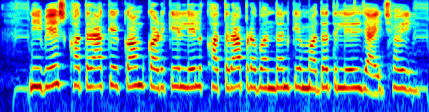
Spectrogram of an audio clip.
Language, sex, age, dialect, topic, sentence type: Magahi, female, 31-35, Western, banking, statement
